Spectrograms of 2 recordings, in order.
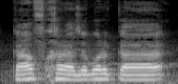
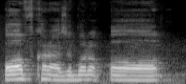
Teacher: গোড়া হতে একটু আগে বাড়াইয়া তার বরাবর উপরের তলার সঙ্গে লাগিয়ে কাফটা পাতলা করে উচ্চারণ করবেন আর কফটা মোটা করবেন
